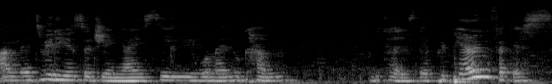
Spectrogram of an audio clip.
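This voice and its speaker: A woman with a Trinidadian accent speaks at a moderate pace in a fairly low voice with fairly even intonation. Noticeable background noise and audible room echo come through. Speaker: cognitive behavior therapist. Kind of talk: conference panel talk.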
